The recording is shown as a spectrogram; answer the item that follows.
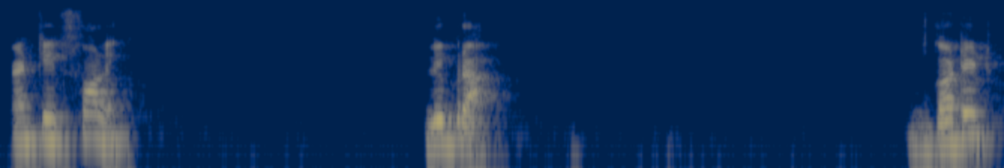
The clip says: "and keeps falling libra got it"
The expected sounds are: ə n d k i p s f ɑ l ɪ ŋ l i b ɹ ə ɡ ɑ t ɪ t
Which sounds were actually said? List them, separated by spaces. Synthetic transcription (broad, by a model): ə n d k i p f ɑ l ɪ ŋ l i b ɹ ə ɡ ɑ t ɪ t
